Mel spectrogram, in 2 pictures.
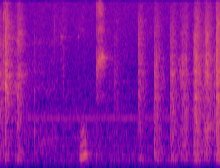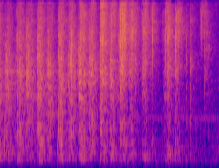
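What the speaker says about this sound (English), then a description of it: "this is me sawing a peanut" A small blade rasps back and forth through a peanut shell in a steady series of close, scratchy strokes that speed up toward the end, with brief faint bumps early on.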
